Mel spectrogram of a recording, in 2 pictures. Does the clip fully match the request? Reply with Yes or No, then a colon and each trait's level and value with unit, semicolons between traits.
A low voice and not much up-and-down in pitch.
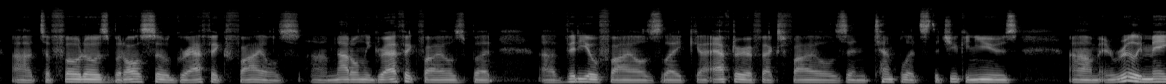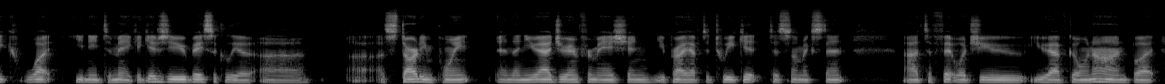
Yes: low, 110 Hz; narrow, 1.5 semitones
